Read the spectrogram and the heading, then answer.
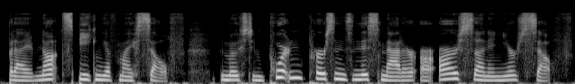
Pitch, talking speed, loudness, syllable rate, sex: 210 Hz, 200 wpm, -18 LUFS, 5.2 syllables/s, female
